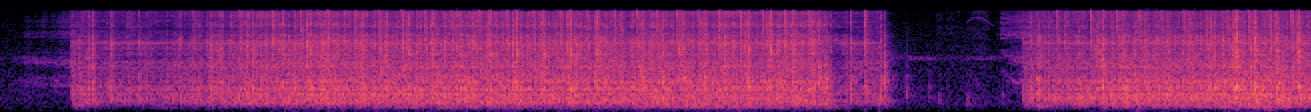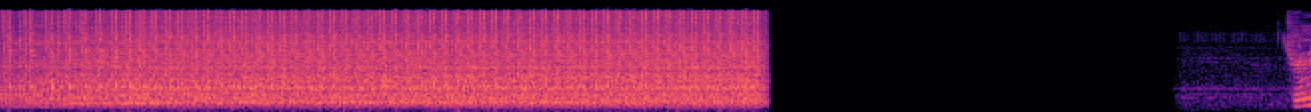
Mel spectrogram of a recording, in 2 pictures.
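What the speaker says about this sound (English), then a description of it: "we're going to sew a straight stitch down the lines that we just drew" Sewing machine running a straight stitch on a shirt in two steady bursts with a short pause between, loud and close, then falling silent.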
